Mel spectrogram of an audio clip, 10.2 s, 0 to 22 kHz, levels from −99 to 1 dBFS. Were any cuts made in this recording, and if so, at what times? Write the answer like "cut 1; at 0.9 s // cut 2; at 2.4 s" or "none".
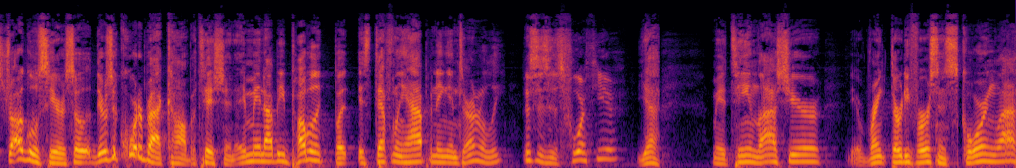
cut 1; at 6.6 s // cut 2; at 8.5 s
